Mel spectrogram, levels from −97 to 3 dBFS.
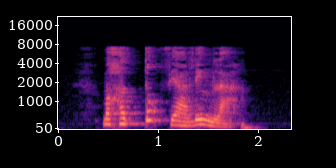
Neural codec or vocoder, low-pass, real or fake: none; 7.2 kHz; real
